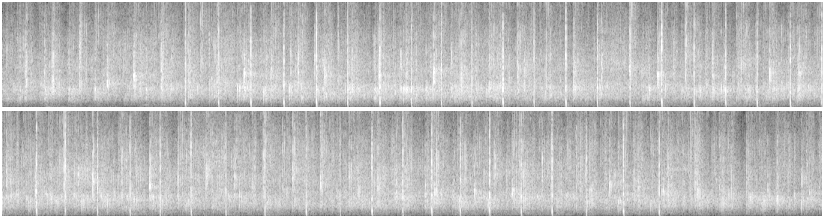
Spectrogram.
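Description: Church audience applauding a Navy serviceman, with sustained, dense clapping that runs for many seconds at an even, fairly faint level.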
